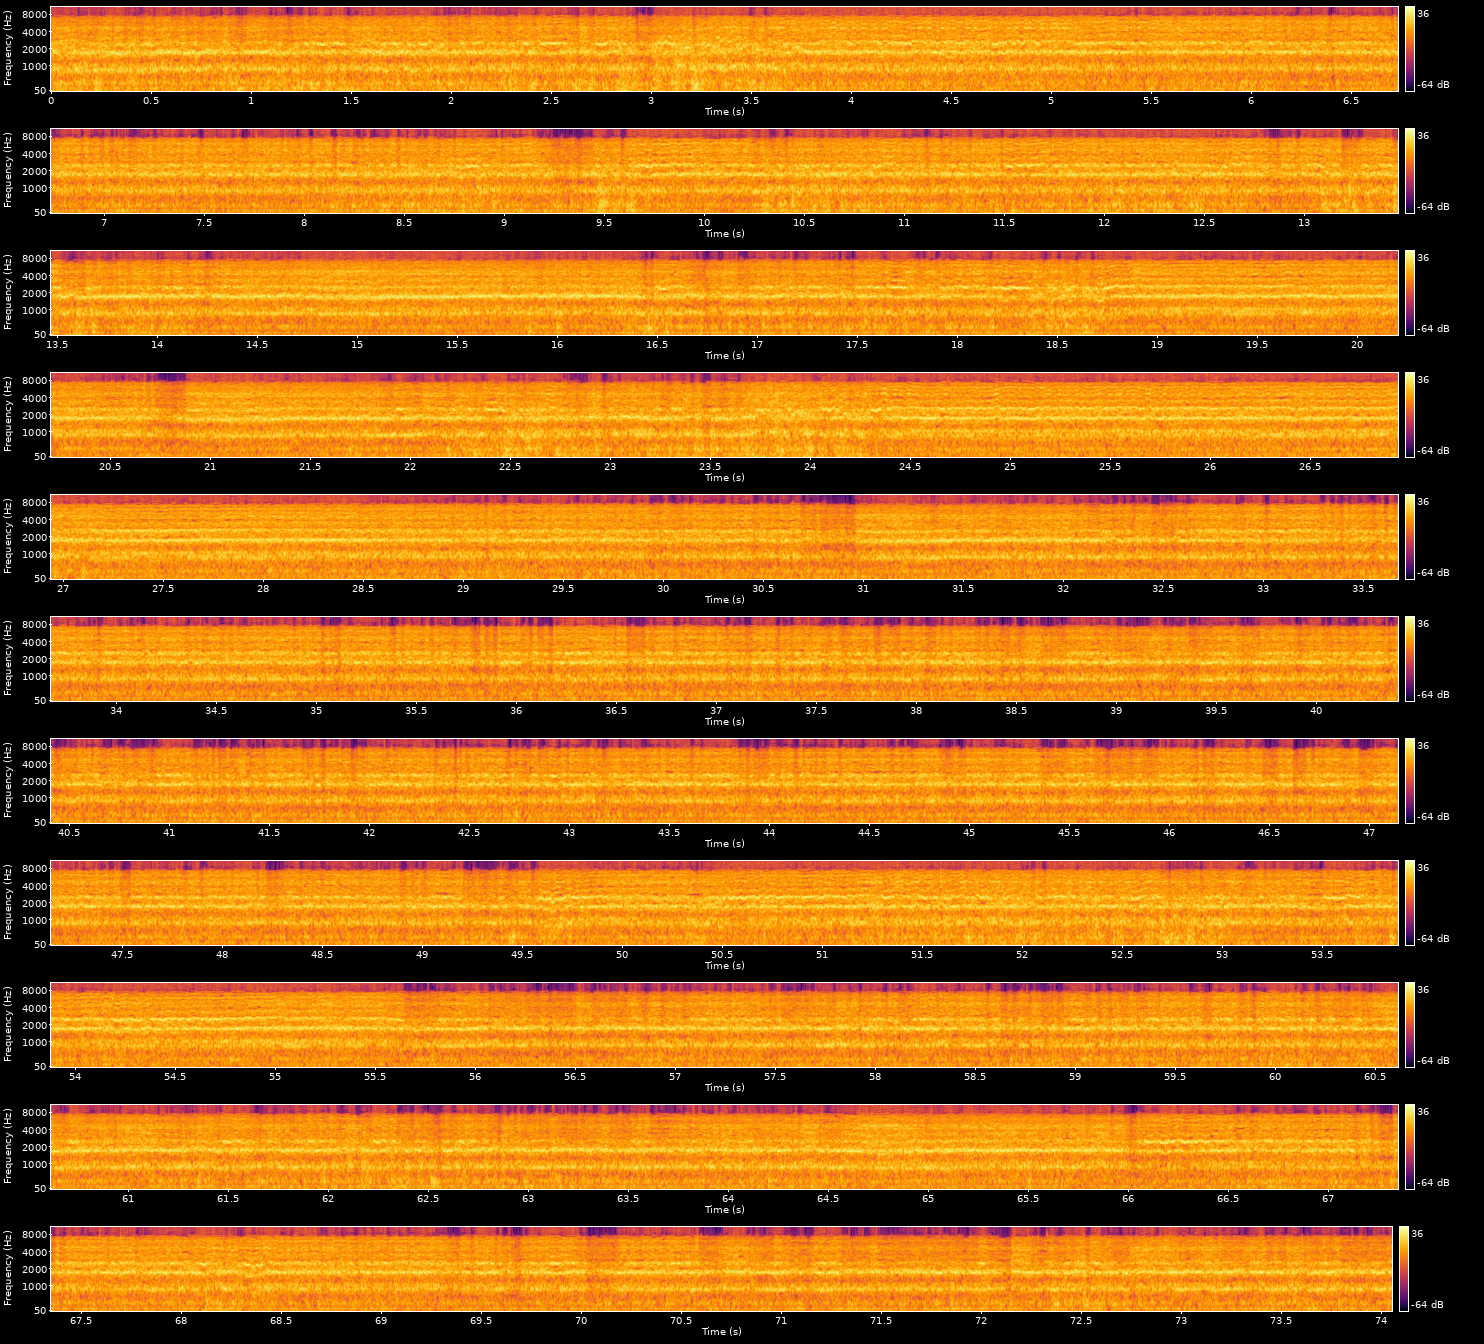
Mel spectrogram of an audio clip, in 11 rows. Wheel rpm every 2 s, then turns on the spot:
220, 230, 230, 230, 230, 230, 230, 230, 240, 220, 230, 240, 230, 220, 230, 230, 230, 230, 230, 230, 240, 240, 230, 230, 230, 220, 230, 220, 230, 230, 230, 230, 230, 230, 230, 240, 230.
none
